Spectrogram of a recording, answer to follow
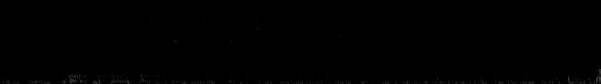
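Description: Faint, quick scratching strokes of a nearly dry paintbrush dry-brushing a ceramic piece, about four strokes a second, over near silence.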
